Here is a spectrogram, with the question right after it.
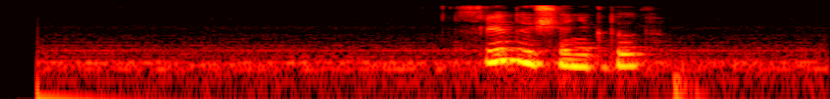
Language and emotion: Russian, neutral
